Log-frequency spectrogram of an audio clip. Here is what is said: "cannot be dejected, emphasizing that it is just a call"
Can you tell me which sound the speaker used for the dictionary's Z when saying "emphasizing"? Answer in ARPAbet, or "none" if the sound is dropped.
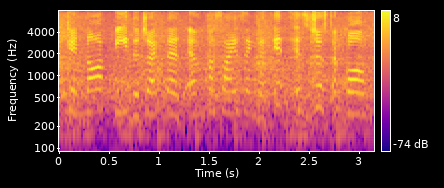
Z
